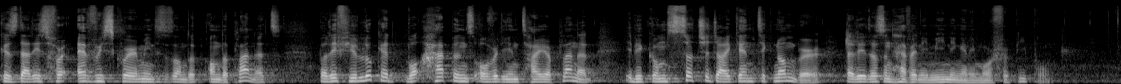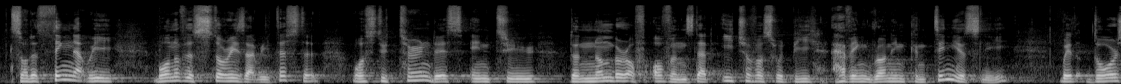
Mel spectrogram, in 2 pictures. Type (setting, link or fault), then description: setting, live audience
